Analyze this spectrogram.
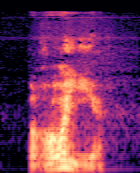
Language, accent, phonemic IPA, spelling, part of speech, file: French, Canada, /bʁuj/, brouille, noun / verb, LL-Q150 (fra)-brouille.wav
- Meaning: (noun) quarrel, tiff; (verb) inflection of brouiller: 1. first/third-person singular present indicative/subjunctive 2. second-person singular imperative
